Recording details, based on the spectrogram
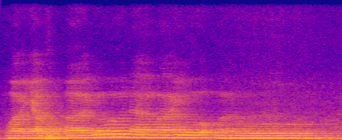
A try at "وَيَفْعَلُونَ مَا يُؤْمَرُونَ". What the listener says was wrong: Ma yu'marun, ma-nya panjang.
